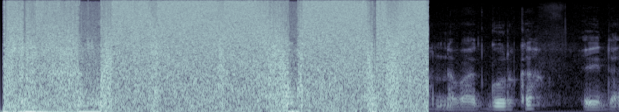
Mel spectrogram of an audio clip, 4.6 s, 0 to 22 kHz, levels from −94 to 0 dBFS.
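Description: Speech, with samples built from the wrong bytes from 0.00 to 3.21 s: misaligned bytes turn fast-changing low bits into the bulk of each value, giving loud, harsh broadband noise.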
